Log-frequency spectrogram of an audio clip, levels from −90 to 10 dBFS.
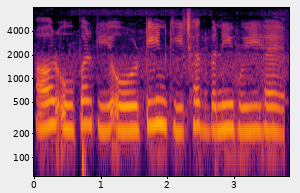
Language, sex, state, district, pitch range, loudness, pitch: Hindi, female, Uttar Pradesh, Lucknow, 225-250 Hz, -16 LUFS, 230 Hz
